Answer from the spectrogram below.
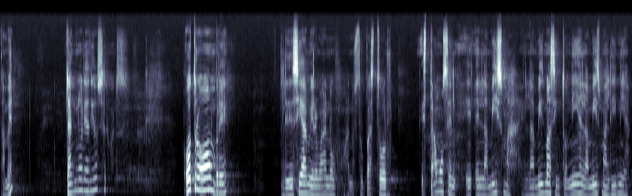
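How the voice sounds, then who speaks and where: Male preacher, emphatic sermon delivery, voice on the higher side. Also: unhurried, long pauses, warm tone. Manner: emphatic with frequent rhetorical "¿sí?" and "hermanos". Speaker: church preacher.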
